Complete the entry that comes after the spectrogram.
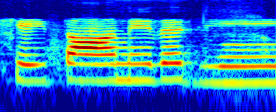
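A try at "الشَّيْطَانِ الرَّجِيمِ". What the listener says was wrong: अच्छा, यहाँ पर आपने जो शैतानिर रजीम पढ़ा तो त्वा को पुर करके पढ़ें, शैतानिर रजीम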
